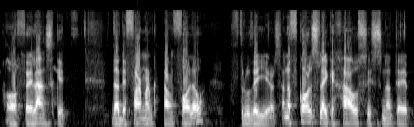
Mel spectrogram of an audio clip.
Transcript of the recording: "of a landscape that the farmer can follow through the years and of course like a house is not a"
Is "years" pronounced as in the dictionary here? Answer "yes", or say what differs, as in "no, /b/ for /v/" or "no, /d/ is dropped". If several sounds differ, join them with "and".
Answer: no, /s/ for /z/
